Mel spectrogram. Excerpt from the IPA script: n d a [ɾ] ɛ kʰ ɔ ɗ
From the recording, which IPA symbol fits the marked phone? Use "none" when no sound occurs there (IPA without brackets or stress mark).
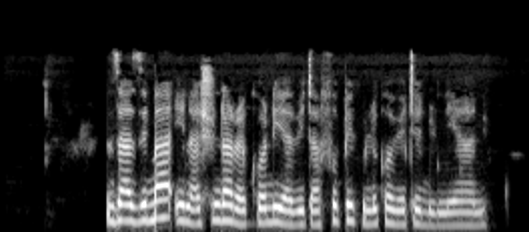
ɾ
